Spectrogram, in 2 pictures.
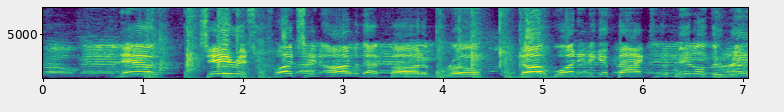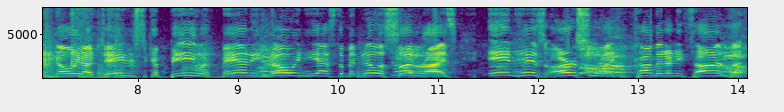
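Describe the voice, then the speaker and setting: Music plays in the background as a man speaks at an extremely high pitch. His pace is moderate and his pitch varies in an ordinary way. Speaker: wrestling announcer and commentator. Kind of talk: live wrestling match call.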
